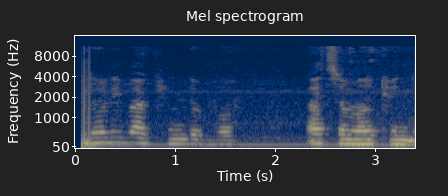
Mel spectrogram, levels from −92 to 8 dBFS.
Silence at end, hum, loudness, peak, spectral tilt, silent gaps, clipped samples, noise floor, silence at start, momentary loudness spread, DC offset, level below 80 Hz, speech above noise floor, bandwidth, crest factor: 0 s; none; -30 LUFS; -12 dBFS; -8 dB/octave; none; under 0.1%; -52 dBFS; 0.05 s; 16 LU; under 0.1%; -54 dBFS; 24 dB; 11.5 kHz; 18 dB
